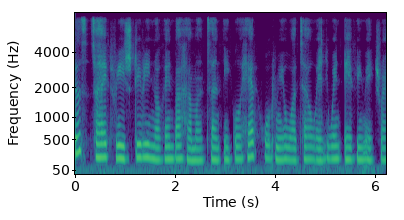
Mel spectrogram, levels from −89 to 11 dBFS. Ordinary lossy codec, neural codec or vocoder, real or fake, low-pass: none; autoencoder, 22.05 kHz, a latent of 192 numbers a frame, VITS, trained on many speakers; fake; 7.2 kHz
